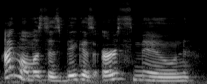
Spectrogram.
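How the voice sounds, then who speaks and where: A woman's voice: medium pitch, lively intonation, normal speed, fairly bright tone. A woman voicing a cheerful, chatty little planet in a children's book, eager and a bit boastful.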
